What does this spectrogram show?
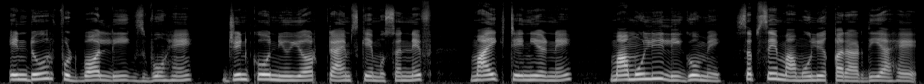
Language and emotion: Urdu, neutral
